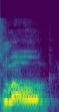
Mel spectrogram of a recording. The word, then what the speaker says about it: Moog: And when you speak of Bob Moog, actually Moog is the correct pronunciation of his name. Moog, yeah. Moog, not Moog. I know a lot of people say Moog, but it is Moog.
